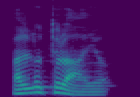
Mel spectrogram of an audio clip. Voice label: "pallottolaio", crespinese

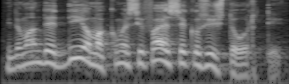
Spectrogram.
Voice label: "mi domando", crespinese

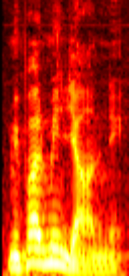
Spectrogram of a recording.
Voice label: "miglianni", crespinese

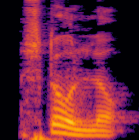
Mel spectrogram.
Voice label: "stollo", crespinese

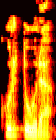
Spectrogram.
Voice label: "curtura", crespinese

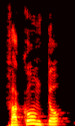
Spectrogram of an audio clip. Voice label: "fa conto", crespinese

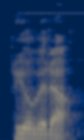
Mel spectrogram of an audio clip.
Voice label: "riovera", crespinese

